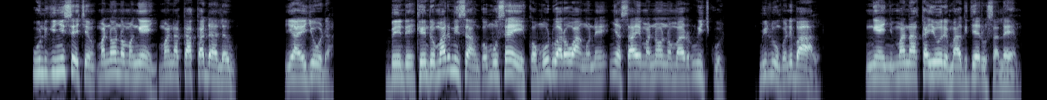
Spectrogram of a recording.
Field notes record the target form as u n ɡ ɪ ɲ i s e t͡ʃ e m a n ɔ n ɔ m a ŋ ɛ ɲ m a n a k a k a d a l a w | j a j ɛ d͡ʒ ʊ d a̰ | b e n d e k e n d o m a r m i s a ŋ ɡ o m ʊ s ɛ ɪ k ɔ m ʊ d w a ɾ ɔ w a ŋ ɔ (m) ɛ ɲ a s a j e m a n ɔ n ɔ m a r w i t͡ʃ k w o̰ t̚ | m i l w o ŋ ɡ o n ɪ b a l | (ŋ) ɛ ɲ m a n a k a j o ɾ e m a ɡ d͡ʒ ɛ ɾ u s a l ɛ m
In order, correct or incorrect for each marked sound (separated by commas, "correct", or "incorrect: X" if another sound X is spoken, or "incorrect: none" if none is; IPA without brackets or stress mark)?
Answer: incorrect: n, correct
